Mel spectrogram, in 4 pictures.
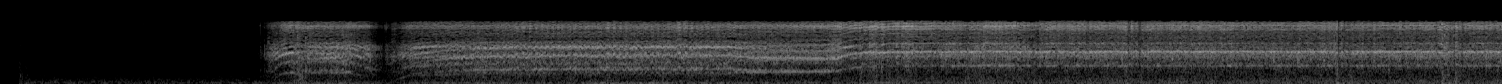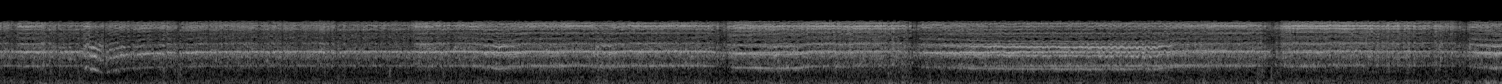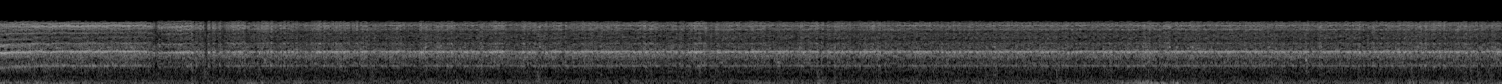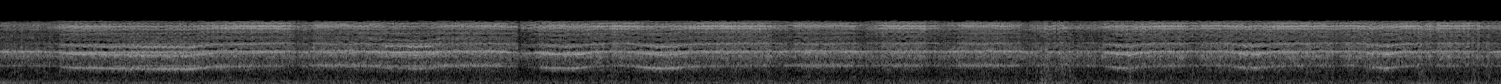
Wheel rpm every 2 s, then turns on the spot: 0, 30, 110, 160, 190, 230, 230, 230, 200, 230, 230, 230, 220, 210, 230, 230, 230, 230, 230, 230, 230, 230, 230, 220, 230, 220, 230, 230, 230, 230.
none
